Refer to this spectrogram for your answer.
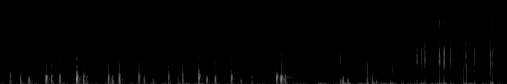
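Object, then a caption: Hard plastic trading card cases. Fingertips tap and scratch the top edges and faces of joined, hollow, clear hard plastic trading card cases with cards inside, held close to the microphone. About 26 quick, dry, low-pitched taps with almost no ring are heard, mixed with faint scratching, and a few brighter, higher clicks come near the end.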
